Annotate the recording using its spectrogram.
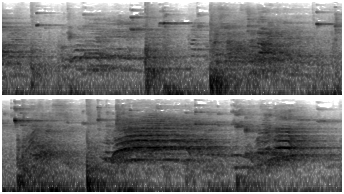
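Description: Volleyball rally in a reverberant gym: sharp slaps of the ball being bumped, set and hit, shoes squeaking on the wooden floor, and players calling out, with a long loud call about seven seconds in.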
